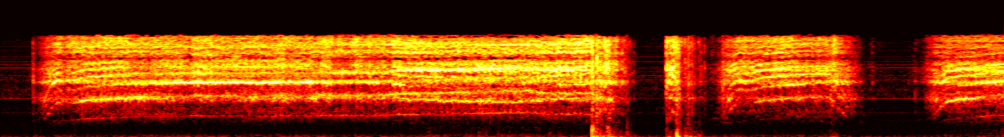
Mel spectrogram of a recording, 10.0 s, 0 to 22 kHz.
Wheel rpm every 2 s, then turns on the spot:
90, 160, 160, 80, 60.
none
